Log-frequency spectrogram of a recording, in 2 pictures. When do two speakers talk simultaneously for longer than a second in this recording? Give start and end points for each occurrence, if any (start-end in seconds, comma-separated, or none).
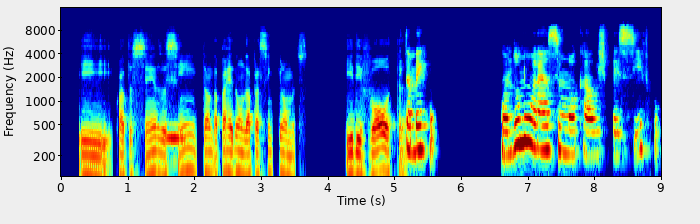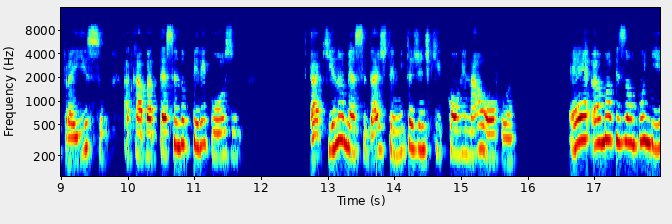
none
